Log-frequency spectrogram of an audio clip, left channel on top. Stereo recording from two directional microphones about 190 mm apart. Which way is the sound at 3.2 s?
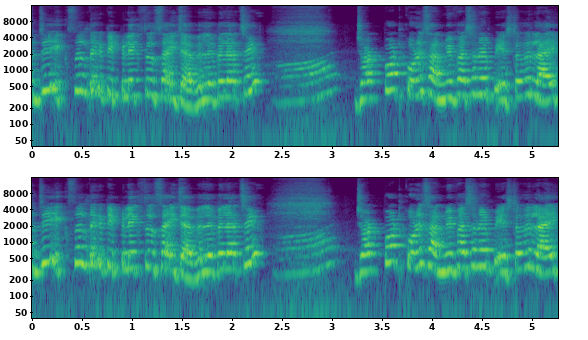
20° right (ahead or behind).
